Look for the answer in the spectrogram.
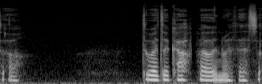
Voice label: "capel", Welsh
